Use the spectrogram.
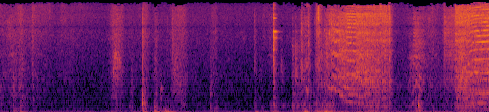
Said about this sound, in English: Go over to the door. She has to pull it up, so.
